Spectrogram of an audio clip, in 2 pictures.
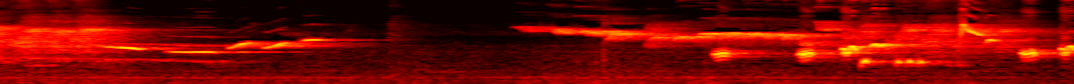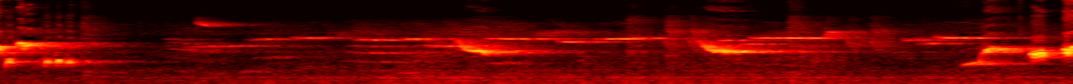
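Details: White-rumped shama in a cage, second season, hand-raised and described as bold and multi-voiced. Rich whistled phrases come in two long bursts separated by a silent pause, followed by softer, scattered notes and a faint steady hum.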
